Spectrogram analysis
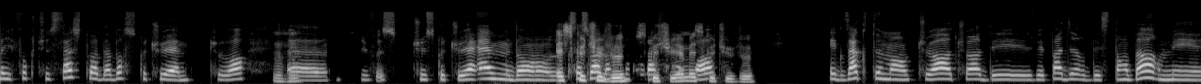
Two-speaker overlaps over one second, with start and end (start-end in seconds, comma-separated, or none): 5.5-7.2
